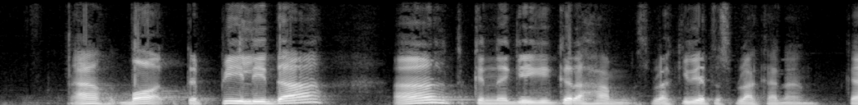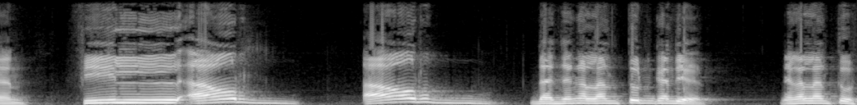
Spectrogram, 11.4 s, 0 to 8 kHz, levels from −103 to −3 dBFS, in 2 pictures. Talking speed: 120 wpm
